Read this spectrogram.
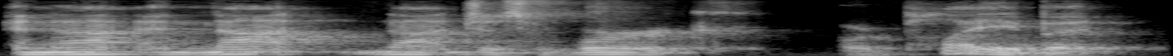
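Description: Man, very low voice, guest author, reflective, earnest, echoey room. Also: a little slow, creaky, dull audio. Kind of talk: podcast conversation.

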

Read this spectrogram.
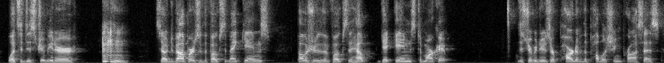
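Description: Wry man with a higher-pitched voice. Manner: wry, conversational, with sardonic asides. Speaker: lawyer hosting a commentary livestream. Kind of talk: casual legal commentary, reading documents aloud.

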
